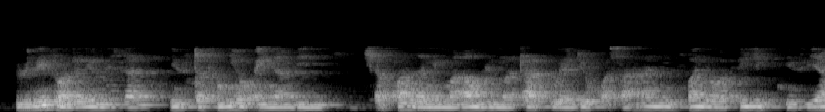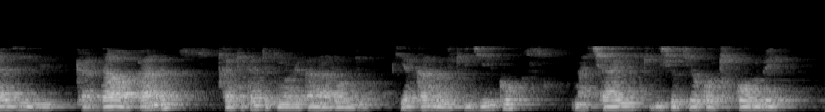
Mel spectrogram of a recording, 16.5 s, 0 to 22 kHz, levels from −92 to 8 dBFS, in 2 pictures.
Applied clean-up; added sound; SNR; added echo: none; none; none; reverberation time 0.7 s.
